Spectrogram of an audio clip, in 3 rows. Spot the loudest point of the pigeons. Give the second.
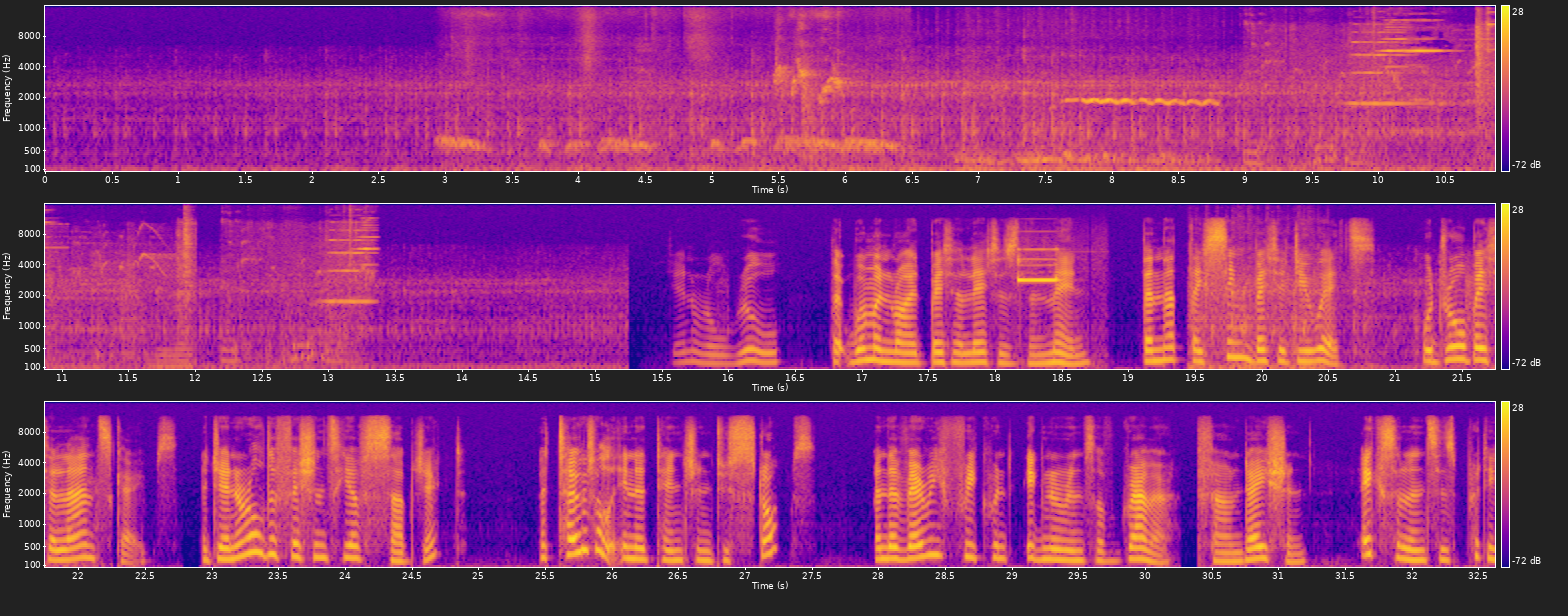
8 s.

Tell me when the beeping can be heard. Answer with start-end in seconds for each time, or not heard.
18.1-18.6.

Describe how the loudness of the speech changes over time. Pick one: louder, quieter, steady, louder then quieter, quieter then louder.
steady.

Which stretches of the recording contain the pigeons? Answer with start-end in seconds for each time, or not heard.
2.9-13.4.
